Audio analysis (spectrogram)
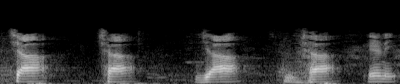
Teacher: These are all uttered at the upper palate.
